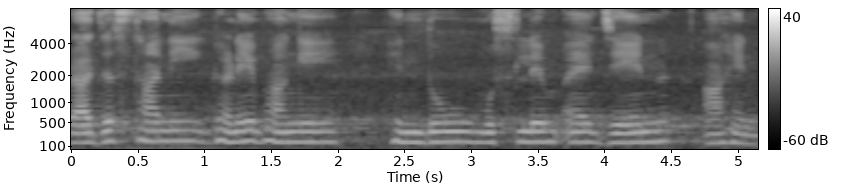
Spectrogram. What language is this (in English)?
Sindhi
